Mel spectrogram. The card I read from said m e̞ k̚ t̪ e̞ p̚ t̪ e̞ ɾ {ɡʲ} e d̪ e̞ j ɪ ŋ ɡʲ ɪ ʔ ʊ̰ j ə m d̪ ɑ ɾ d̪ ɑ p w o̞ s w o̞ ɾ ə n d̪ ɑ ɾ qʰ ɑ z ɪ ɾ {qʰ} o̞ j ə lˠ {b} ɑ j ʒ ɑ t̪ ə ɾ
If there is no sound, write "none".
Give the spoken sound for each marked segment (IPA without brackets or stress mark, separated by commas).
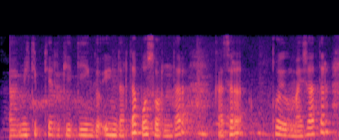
ɡʲ, qʰ, m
